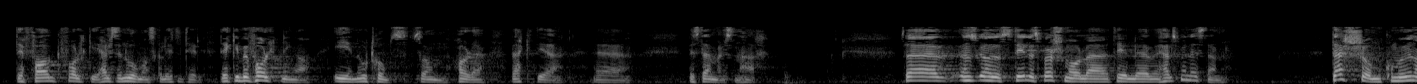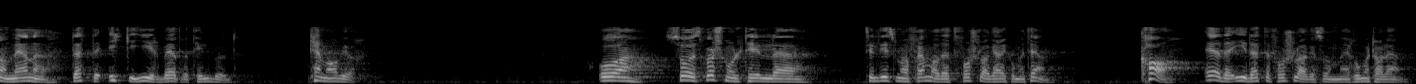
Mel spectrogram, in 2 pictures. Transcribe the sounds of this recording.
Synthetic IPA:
d̪̥ɛɛfɑɡfɔlkɪhɛlsənuːɾmɑnskɑlʏt̪ːət̪ʰɪld̪̥ɛɾɪkːəbəfɔlknɪŋɑ | ɪnuːʈʁʊmssɔmhɑɖɛnʋɛkt̪ɪə | b̥əst̪ɛmːəlsnhæ̰ːɾ | sɔæœnskəɾɔst̪ɪlːəspœʂmoːlət̪ʰɪlɦɛlsəmɪnɪst̪əɳ | d̪̥æʂɔmkʰʊmʉːnənmeːnəɾd̪̥ɛt̪ːəʔɪkːəjiːɾbeːd̪ɾət̪ʰɪlbʉːd̪ | kʰɛmɑːʋjøːɾ | ɔsɔspœʂmoːlt̪ʰɪl | t̪ʰɪld̪ɪsɔmhɑɾfɾɛmːɑʋd̪ɛt̪ːə̥fɔʂɭɑːɡhæːɾɪkʰʊmɪt̪ʰeːən | kʰɑːɛɖ̪ɛɪd̪ɛt̪ːəfɔʂɭɑːɡəsɔmɛɾʊməʈʰɑːleːn

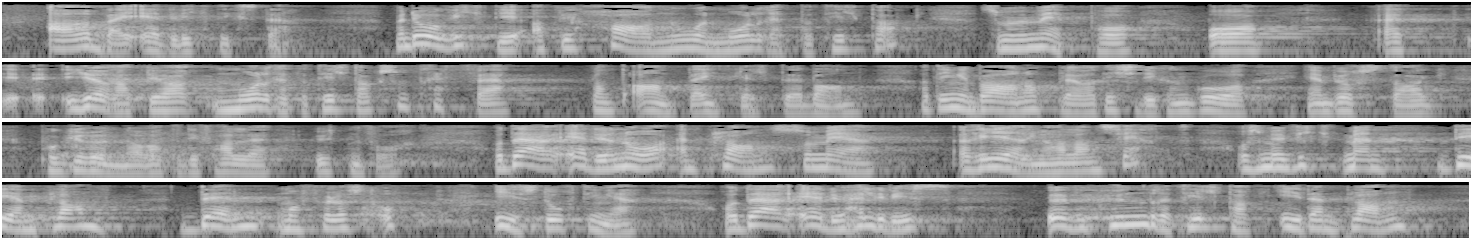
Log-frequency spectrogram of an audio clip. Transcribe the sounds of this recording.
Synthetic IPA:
ʔɑɾbæɪʔɛɖ̪ɛʋɪkt̪ɪkst̪ə̰ | mɛnɛɾɔːɡʋɪkt̪ɪʔɑt̪ʋɪhɑɾnuːənmoːlɾɛt̪ːɑt̪ʰɪlt̪ʰɑːksɔmæmɛːpʰɔʔɔ | jøːɾəɑt̪ʋɪhɑɾmoːlʁɛt̪ːɑt̪ʰɪlt̪ʰɑːksɔmt̪ʰɾɛfːə | b̥lɑnt̪ʰɑ̰ːnt̪ɛŋkəlt̪əbɑ̰ɾn | ɑt̪ɪŋːənbɑːɾnɔpleːʋəɾɑt̪ɪçːəd̪ɪkʰɑnɡoːɪɛɪnbʉɾsd̪ɑːɡ | pʰɔɡɾʉnːɑʋɑt̪d̪ɪfɑlːəʉːt̪n̩fɔ̰ɾɔd̪æːɾɛd̪ɛjʊnoːʔæ̰ɪnpʰlɑːnsɔmɛ | ɾɛjeːɾɪŋəhɑɾlɑnseːɾt̪ɔs̬ɔmɛɾʋɪkt̪ɪmɛnd̪ɛæɪnpʰlɑːn | d̪ɛnmɔfœlɑsɔpːɪst̪uːɾt̪ʰɪŋːəɔd̪æːɾɛd̪ɛjʊɦɛld̪ɪʋiːs | øːʋəɾhʉnd̪ɾət̪ʰɪlt̪ʰɑːkɪd̪ɛnpʰlɑːnn̩

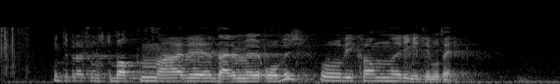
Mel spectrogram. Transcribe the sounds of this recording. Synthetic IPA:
ɪnt̪ʉpəɾɑʂuːnsd̪ɛbɑt̪n̩æɾd̪æɾmeːʔoːʋəɾɔʋɪkʰɑnɾɪŋːət̪ʰɪlʋʊt̪ʰḛːɾɪ̰ŋ

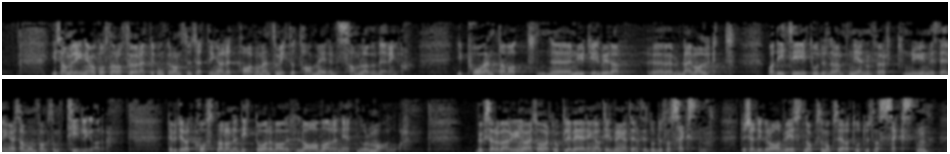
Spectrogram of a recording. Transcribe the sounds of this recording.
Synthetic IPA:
ɪsɑmənlɪŋnɪŋəʋɑkʰɔst̪nɑd̪ɑføːɾɛt̪ːəkʊŋkʉɾɑnsəʉːt̪sɛt̪ːɪŋɑd̪ɛt̪̚pʰɑɾmʊmɛnt̪sɔmjɪkt̪əɔt̪ʰɑːmɛɪd̪ɛnsɑmlɑʋʉ̰ɖeːɾɪ̰ŋɑ̰ | ɪpʰoːʋɛnt̪ɑːʋɑt̪ | nyːt̪ʰɪlbyːd̪ɑɾ | blæɪʋɑlɡt̪ | ɑɑd̪ɛɪçːəɪt̪uːt̪ʰʉːsn̩ɔfɛmt̪n̩jɛnːʊmføːɾt̪nyːəɪnʋɛst̪eːɾɪŋəɾɪsɑmːəʊmfɑŋsɔmt̪ʰiːd̪lɪ̰ɡɑ̰ɾə̰ | d̪̥ɛbət̪ʰyːɾɑt̪kʰɔst̪nɑd̪ɑnəd̪ɪt̪ːəoːɾəʋɑlɑːʋɑɾənɪɛt̪nʊɾmɑ̰ːlo̰ːɾ | bʉksəɾɔbæɾɡɪŋɑɛsoːʋæɾt̪ʊklɛʋeːɾɪŋɑʋt̪ʰɪlbɾɪŋːəʈ̪ʰɪːsɪt̪ʰuːt̪ʉːsn̩ɔsɛkst̪n̩d̪̥ɛʂɛd̪ːəɡɾɑːd̪ʋiːsnɔksɔmɔksɔeːɾɑt̪ʰuːt̪ʰʉːsən̩ɔsɛkst̪n̩

